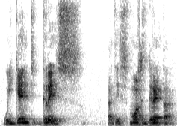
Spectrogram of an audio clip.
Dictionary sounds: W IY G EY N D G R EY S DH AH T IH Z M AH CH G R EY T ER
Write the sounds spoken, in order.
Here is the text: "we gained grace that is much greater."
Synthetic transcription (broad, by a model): W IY G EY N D G R EY S DH AH T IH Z M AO S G R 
